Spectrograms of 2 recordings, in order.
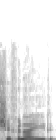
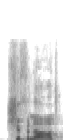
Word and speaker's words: chiffonade: is chiffonade chiffonade uh ainsley ames is pronouncing that wrong it's chiffonade it's just fizzy chiffon it's just like fizzy fabric that's all that is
